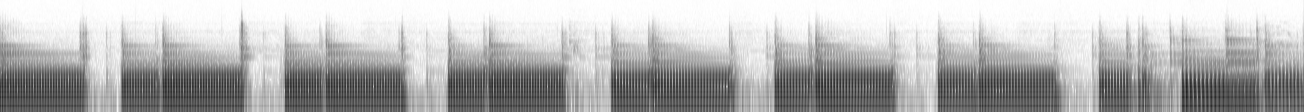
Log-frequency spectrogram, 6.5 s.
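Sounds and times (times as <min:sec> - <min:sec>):
indie rock bass guitar: 0:00.0 - 0:06.5.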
